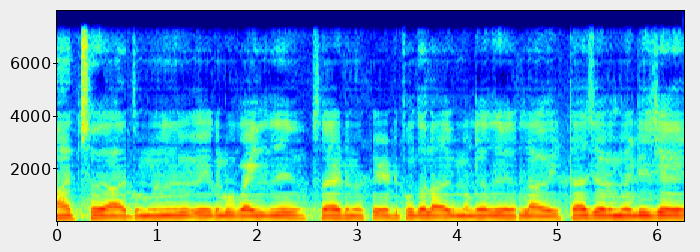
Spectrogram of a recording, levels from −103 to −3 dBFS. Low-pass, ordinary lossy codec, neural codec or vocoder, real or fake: 7.2 kHz; none; codec, 16 kHz, 1 kbps, FunCodec, trained on Chinese and English, 50 frames a second; fake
